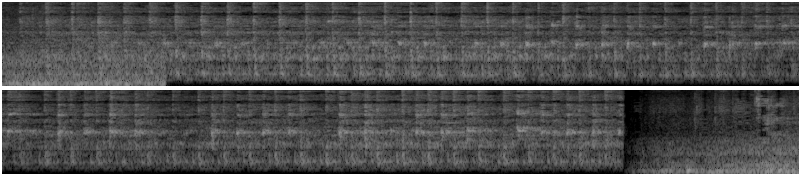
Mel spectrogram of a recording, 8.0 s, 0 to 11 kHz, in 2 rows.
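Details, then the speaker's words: 2025 Corvette C8 ZR1 with reported failed powertrain: quick even ticking, about four per second, over quiet engine with heavy rumble around it; abnormal noise, cause unknown. "That sound is not normal. That car should not be making that noise."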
